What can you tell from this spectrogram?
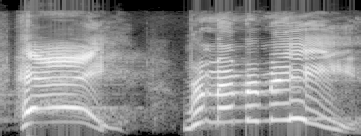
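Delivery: very high, loud calling out; excited shout. Acted. Hannah hails the priest years later, excited high shout. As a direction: holler it to get his attention.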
